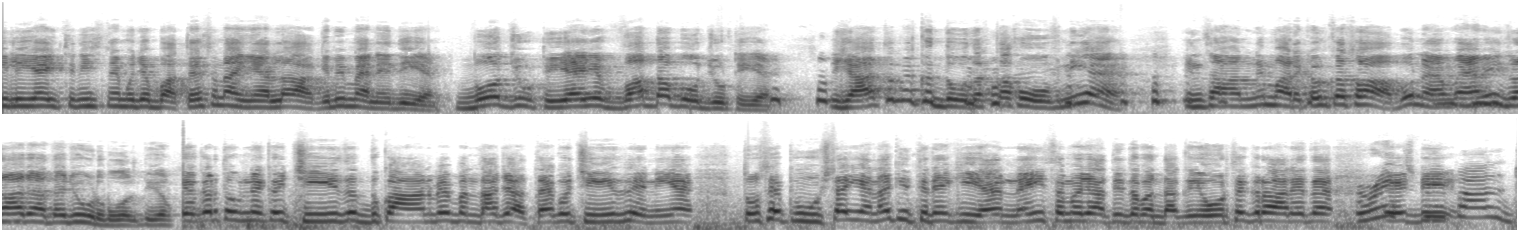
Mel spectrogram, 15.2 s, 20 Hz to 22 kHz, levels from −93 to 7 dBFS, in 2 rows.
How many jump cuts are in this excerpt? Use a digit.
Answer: 2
